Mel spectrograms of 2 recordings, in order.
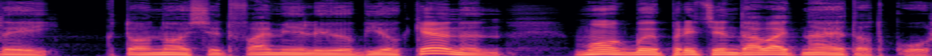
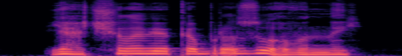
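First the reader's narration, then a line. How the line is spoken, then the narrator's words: Muttered. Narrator (Russian): пробормотал он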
